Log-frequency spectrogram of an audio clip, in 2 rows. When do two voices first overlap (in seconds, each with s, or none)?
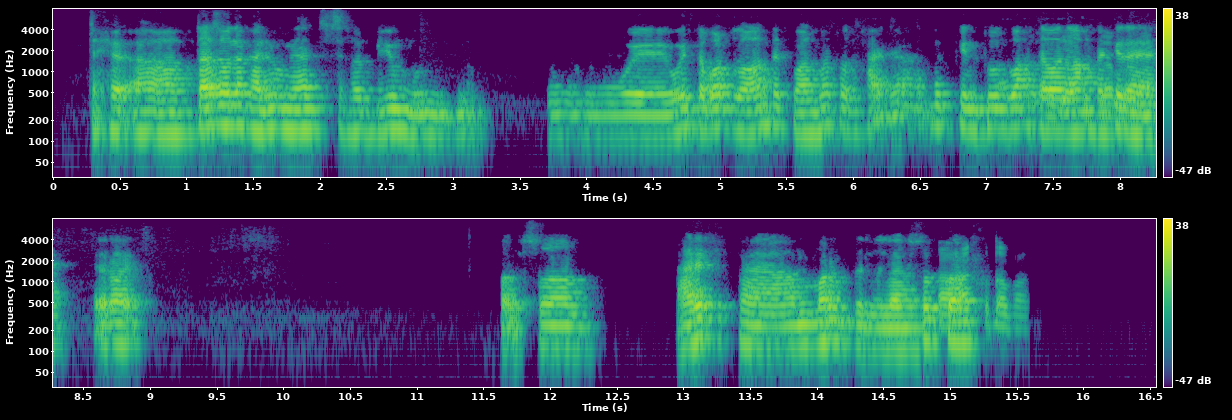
7.1 s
